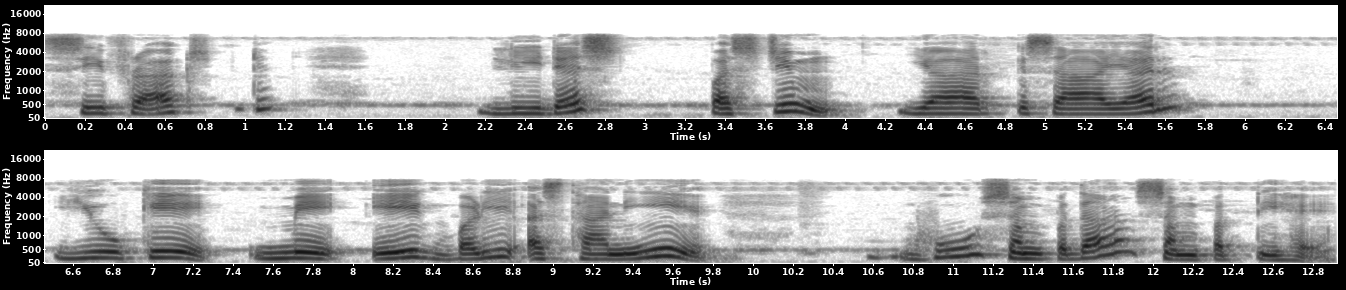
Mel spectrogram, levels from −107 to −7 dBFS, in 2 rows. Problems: constant background noise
